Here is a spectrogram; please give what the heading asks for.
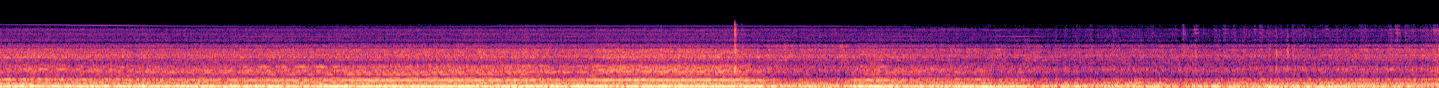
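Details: Vehicle while driving: deep steady rumble with a droning hum; owner suspects a bad bearing, not confirmed.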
